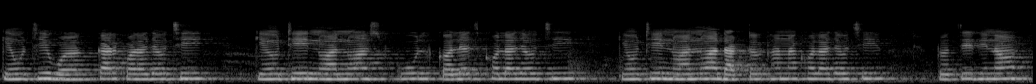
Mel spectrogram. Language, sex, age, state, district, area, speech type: Odia, female, 30-45, Odisha, Boudh, rural, spontaneous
